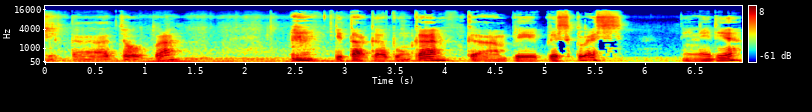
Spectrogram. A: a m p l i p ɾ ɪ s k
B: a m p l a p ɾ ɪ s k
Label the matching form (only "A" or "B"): A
